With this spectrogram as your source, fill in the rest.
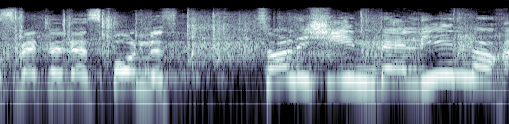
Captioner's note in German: Beifall Freie Demokraten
